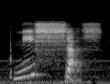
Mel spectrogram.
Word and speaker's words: নিঃশ্বাস: কিন্তু শব্দের মধ্যে যদি বিসর্গ থাকে তাহলে এর উচ্চারণ দীপ্ত হয় যেমন নিঃশ্বাস এখানে মাঝখানে একটা বিসর্গ থাকার কারণে তালব্য স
